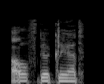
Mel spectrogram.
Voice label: "aufgeklärt", German; adjectives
